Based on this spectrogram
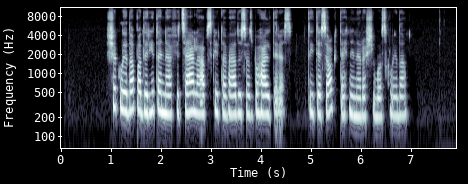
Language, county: Lithuanian, Kaunas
